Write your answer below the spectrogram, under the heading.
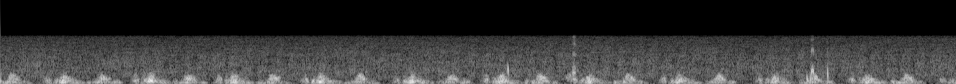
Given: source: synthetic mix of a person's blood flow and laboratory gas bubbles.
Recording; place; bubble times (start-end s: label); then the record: Doppler ultrasound of blood flow; precordium
0.00-0.05 s: bubbles
5.05-5.12 s: bubbles
5.65-5.78 s: bubbles
8.04-8.17 s: bubbles
8.23-8.31 s: bubbles
From the record:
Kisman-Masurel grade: 122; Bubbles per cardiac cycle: 1 to 2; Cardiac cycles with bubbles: 10 to 50%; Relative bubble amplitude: moderate (0.250 to 0.450); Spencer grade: 2 (many but less than half of the cardiac periods contain bubble signals, singularly or in groups); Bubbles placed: anywhere in the cardiac cycle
